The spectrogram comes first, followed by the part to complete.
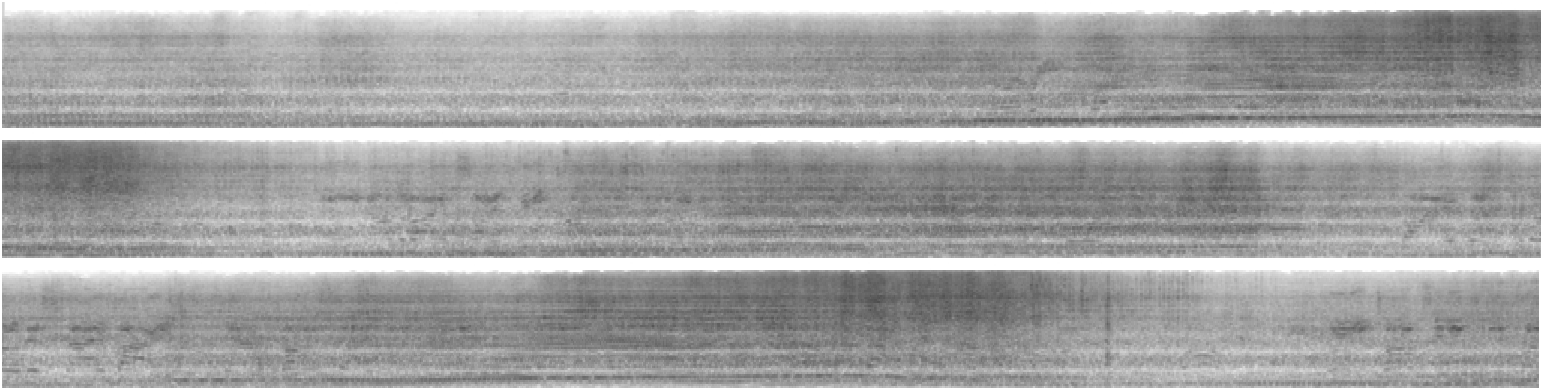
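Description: Several street stock race cars running in a close pack on a short oval, their engines climbing in pitch under acceleration and then dropping as they lift for the turns, about three times.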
